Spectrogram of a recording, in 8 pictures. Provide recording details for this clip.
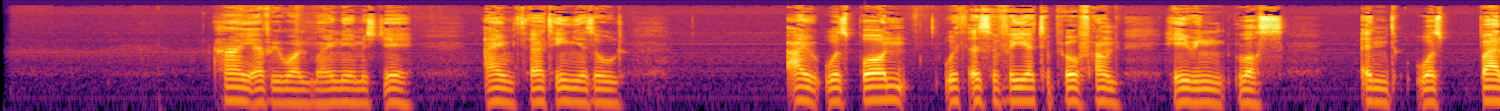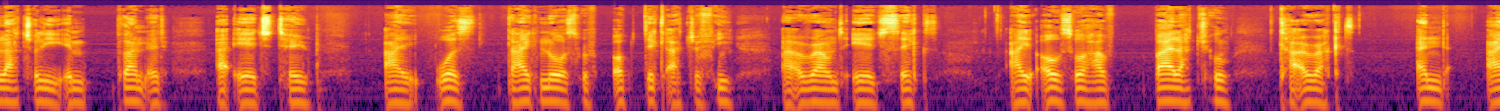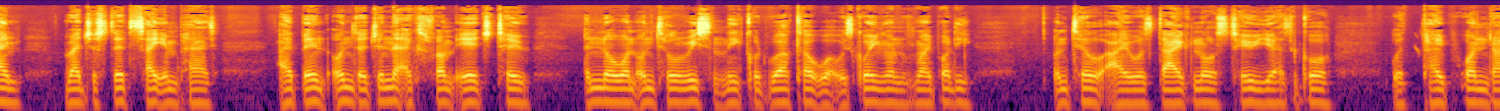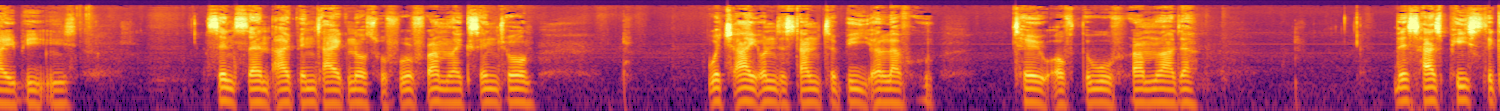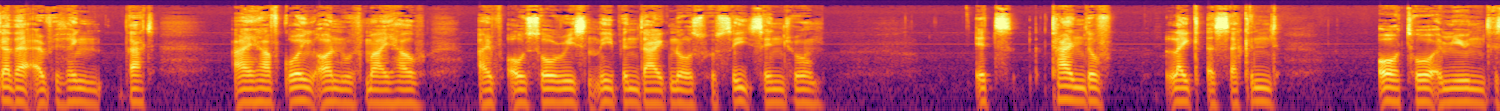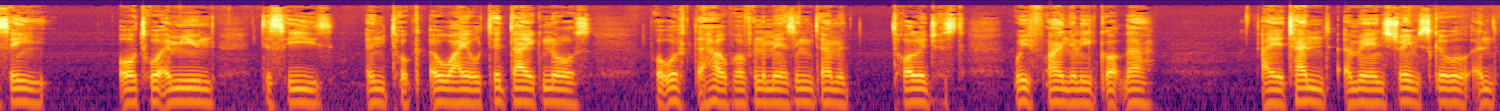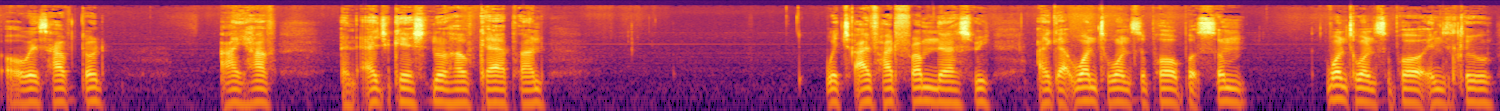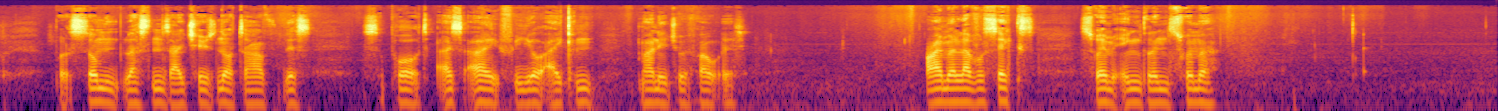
Unfortunately the sound didn’t work during the filming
